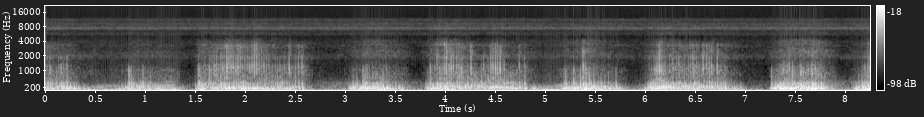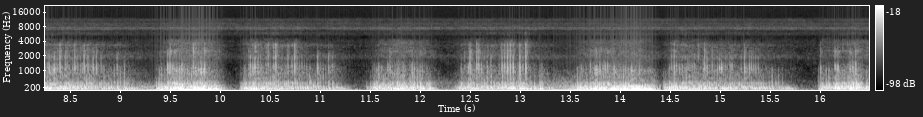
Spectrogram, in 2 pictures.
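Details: Sleeping baby snoring: soft, rhythmic, rattling snores on each breath, about 14 breaths a minute.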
